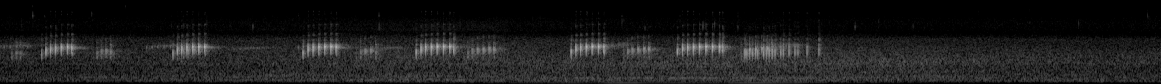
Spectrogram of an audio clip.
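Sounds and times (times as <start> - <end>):
Schlegel's green tree frog rattling pulsed croaks: 0.0 - 5.1, 5.7 - 8.3.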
